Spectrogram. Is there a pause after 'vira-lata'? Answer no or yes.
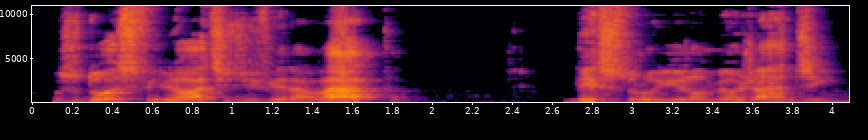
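yes. There is a pause after the subject. The speaker calls it wrong.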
